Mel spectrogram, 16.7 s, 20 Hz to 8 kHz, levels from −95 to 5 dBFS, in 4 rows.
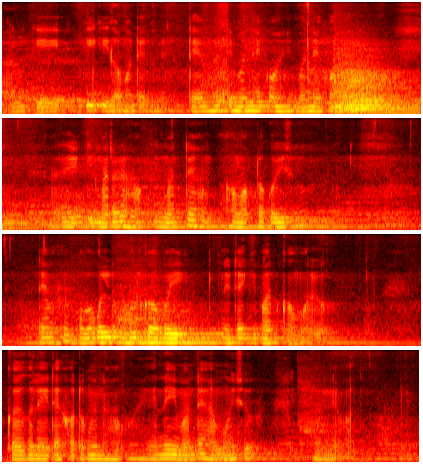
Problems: constant background noise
